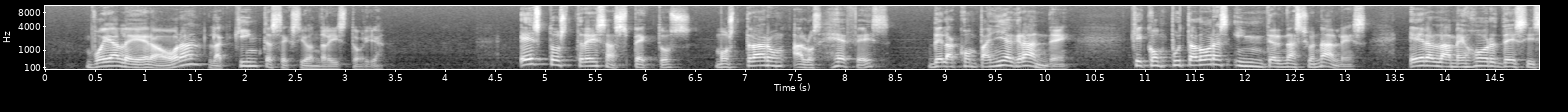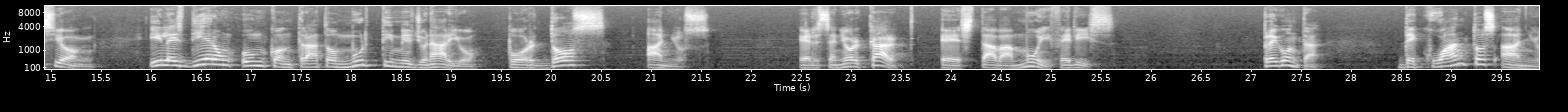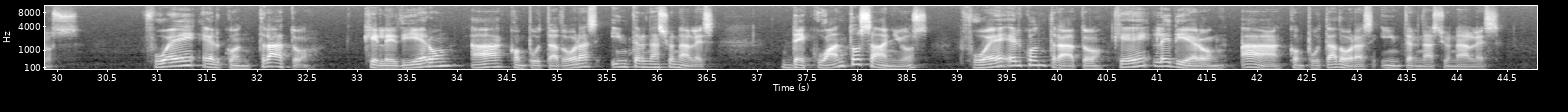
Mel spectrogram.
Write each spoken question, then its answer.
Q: ¿de cuántos años fue el contrato que le dieron a Computadoras Internacionales?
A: De dos años.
